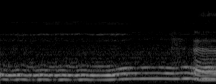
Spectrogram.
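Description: A young woman's voice humming a slow melody: a long held note with a wavering vibrato that slides smoothly up to a higher held note a little past halfway.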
